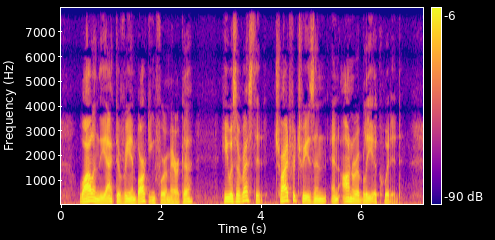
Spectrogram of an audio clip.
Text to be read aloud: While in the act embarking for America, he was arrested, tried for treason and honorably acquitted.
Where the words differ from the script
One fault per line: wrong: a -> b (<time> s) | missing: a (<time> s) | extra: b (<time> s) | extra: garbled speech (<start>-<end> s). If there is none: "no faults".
extra: of re (1.1 s)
